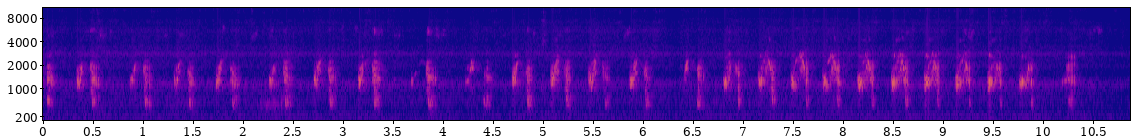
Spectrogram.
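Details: Wary Northern royal albatross chick at Taiaroa Head, Dunedin, New Zealand, March 2020, unsure whether a visiting adult is its parent; a long fast series of clipped, croaking pulses, about three per second, steady and insistent, with a constant background hum.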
